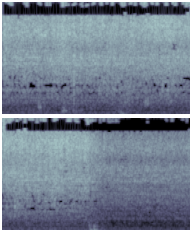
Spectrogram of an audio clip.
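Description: Kitchen faucet running water over gloved hands being rinsed at the sink. About four seconds in, the water sound drops away to a quieter steady hiss.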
